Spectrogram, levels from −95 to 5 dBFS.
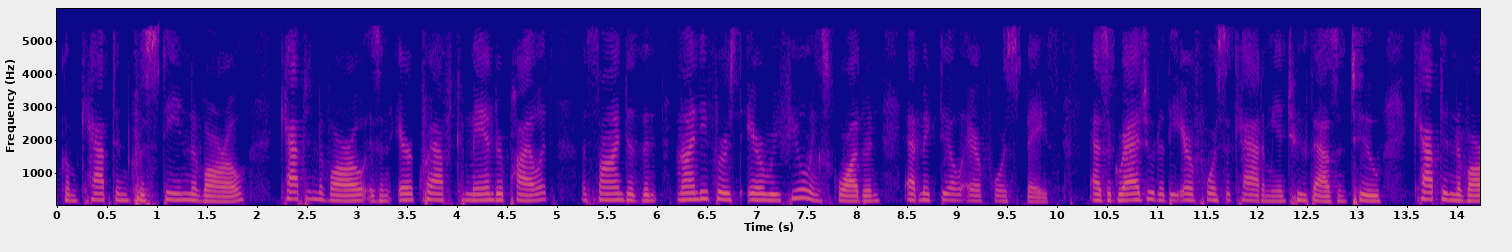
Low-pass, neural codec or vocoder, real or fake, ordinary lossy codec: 5.4 kHz; none; real; AAC, 24 kbps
